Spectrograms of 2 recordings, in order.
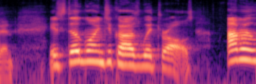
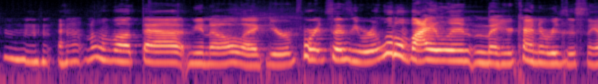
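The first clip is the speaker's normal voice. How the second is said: higher mock-clinician tone; doubtful psychiatrist; 5 semitones higher than usual. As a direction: imitate a psych gently doubting the patient. Psych's voice in retold meeting.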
